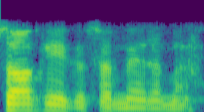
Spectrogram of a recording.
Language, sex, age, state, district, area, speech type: Nepali, male, 60+, West Bengal, Kalimpong, rural, conversation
